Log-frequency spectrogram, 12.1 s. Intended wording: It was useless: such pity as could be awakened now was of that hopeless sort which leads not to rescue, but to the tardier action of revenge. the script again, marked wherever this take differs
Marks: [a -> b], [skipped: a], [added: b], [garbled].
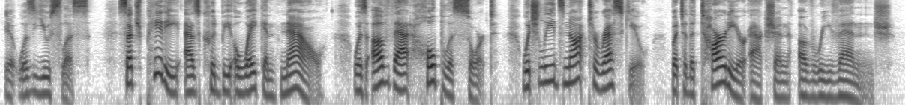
It was useless: such pity as could be awakened now was of that hopeless sort which leads not to rescue, but to the tardier action of revenge.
